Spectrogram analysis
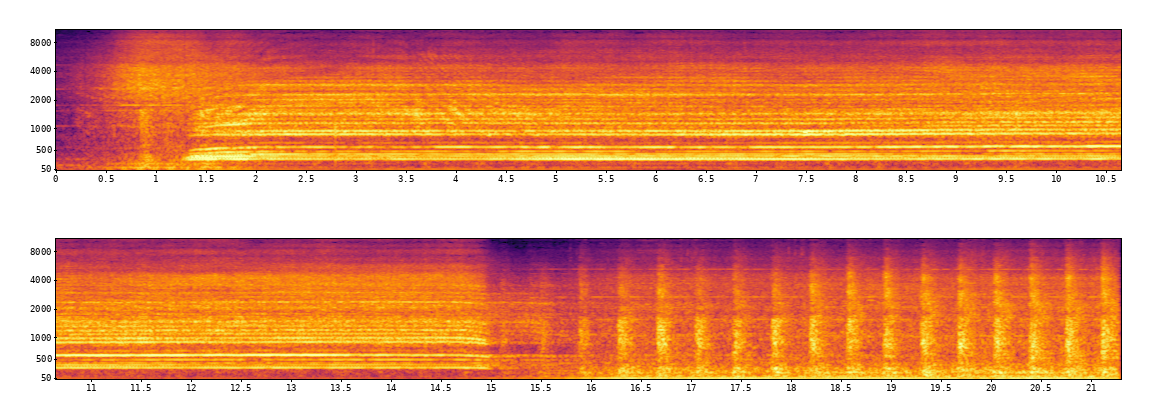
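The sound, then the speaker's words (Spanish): A steam train whistle blows as the train departs, one long sustained blast over loud hissing steam. After it stops, rhythmic chuffing builds in steady beats. “Rápido, suban al tren.”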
